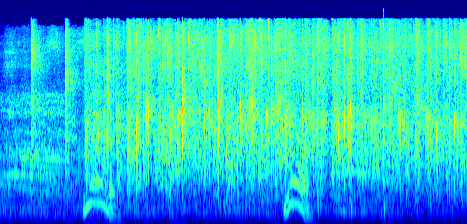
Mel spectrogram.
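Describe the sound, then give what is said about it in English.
An audience breaks into sustained, dense applause after a brief quiet start, with a couple of short rising-and-falling vocal whoops cutting through the clapping. “You see, the people who aren't clapping, they're the suspects of the crime that they couldn't do anymore.”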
